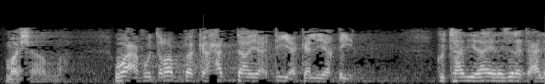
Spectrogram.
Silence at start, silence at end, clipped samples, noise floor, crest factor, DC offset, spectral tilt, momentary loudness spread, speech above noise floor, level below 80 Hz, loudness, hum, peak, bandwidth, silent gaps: 0.05 s; 0 s; under 0.1%; -37 dBFS; 18 dB; under 0.1%; -6.5 dB/octave; 19 LU; 21 dB; -58 dBFS; -15 LUFS; none; 0 dBFS; 5.8 kHz; none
